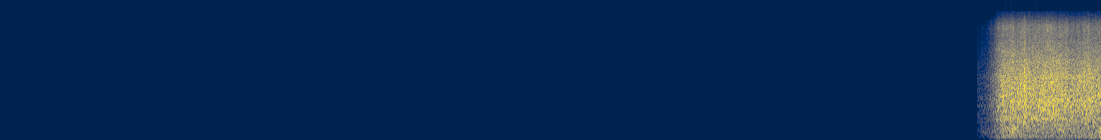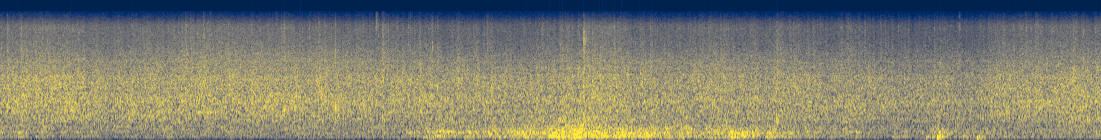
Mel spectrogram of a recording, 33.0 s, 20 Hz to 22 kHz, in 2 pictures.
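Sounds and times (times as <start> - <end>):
heavy rain pouring: 14.8 - 33.0.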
